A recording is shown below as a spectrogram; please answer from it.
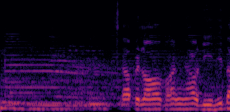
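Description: A man speaks a short line of dialogue over soft background music. It is preceded by a steady, low held tone lasting about a second.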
